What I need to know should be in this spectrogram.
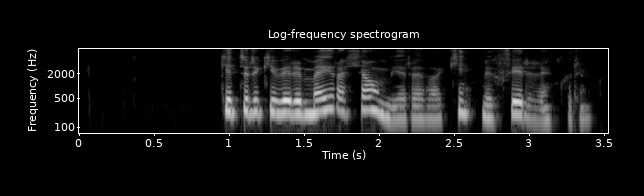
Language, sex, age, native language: Icelandic, female, 50-59, Icelandic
